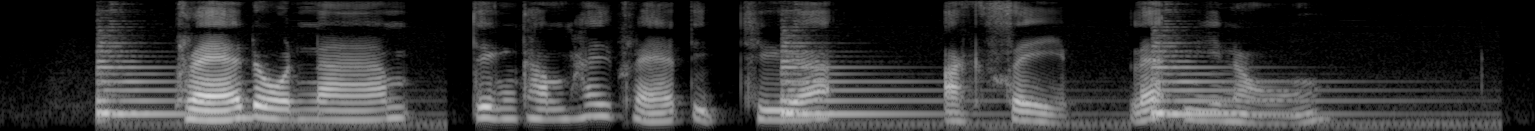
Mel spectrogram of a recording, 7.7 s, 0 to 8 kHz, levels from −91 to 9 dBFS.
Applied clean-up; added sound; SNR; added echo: none; Plucked string instrument; 6 dB; none.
